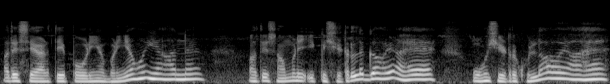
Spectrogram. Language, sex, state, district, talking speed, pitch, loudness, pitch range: Punjabi, male, Punjab, Kapurthala, 205 wpm, 165 Hz, -14 LUFS, 145-235 Hz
